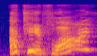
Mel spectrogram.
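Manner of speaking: high, outraged question; can't believe it, fling it upward; indignant disbelief. Acted.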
